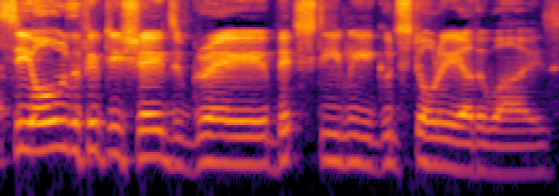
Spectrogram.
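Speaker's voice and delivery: ordinary talk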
